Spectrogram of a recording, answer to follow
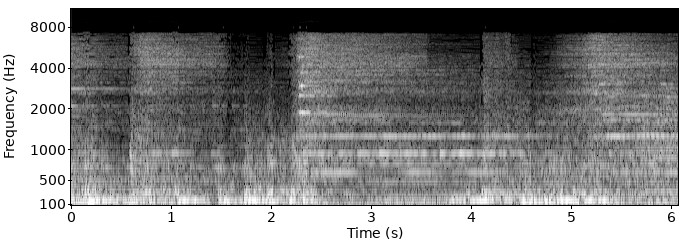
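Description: A high school percussion ensemble playing a piece: steady low pitched notes with several bright swells rising and falling over them.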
